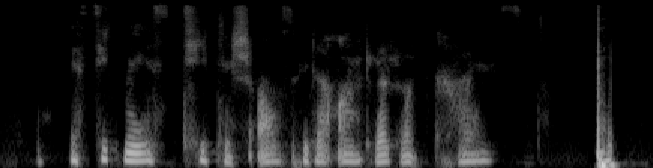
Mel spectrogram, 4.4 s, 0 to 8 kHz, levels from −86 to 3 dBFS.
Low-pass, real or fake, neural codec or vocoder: 7.2 kHz; fake; codec, 16 kHz, 1 kbps, FreqCodec, larger model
